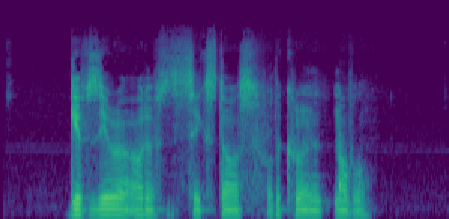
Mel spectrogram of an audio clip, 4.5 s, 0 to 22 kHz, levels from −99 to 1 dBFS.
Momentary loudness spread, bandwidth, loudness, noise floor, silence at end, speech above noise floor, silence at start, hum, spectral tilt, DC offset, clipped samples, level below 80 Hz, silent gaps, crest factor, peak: 9 LU; 12 kHz; -33 LUFS; -82 dBFS; 0.8 s; 49 dB; 0.7 s; none; -5 dB/octave; under 0.1%; under 0.1%; -66 dBFS; none; 26 dB; -10 dBFS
